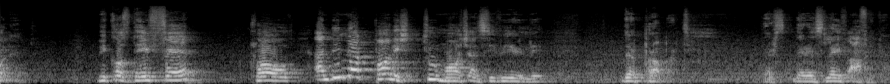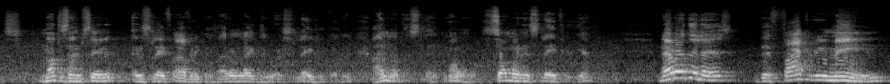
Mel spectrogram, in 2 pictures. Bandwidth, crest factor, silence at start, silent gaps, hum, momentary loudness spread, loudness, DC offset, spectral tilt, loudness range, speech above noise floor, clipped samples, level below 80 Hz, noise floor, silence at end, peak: 16 kHz; 14 dB; 0 s; none; none; 18 LU; -19 LUFS; under 0.1%; -6 dB/octave; 6 LU; 25 dB; under 0.1%; -56 dBFS; -44 dBFS; 0 s; -6 dBFS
